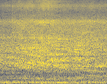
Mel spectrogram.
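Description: Steady low outdoor rumble with a light hiss, swelling a little about a second in.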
